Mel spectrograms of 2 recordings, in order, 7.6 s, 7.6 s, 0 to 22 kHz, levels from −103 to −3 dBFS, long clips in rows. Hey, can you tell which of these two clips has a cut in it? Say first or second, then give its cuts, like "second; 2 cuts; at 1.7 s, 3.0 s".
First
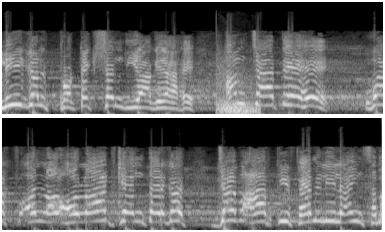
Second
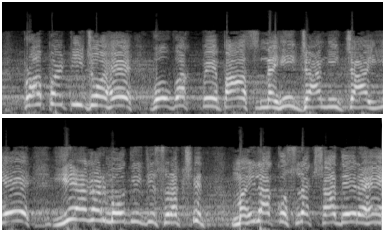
first; 1 cut; at 2.1 s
